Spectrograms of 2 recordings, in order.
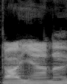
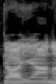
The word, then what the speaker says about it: Guyana: got to gr na or is it Guyana well according to Bryan true pronunciation is definitely pronounced Guyana except for the whiskey Jana Jana I can see how someone will pronounce it but it's pronounced Guyana I don't know the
